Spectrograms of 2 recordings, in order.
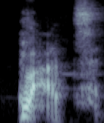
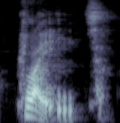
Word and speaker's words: plat: So that's plat, not plate, plat.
